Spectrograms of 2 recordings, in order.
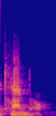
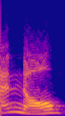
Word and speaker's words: Kindle: Get a Kindle. Today's a special attack of the show. It's a Kindle, not a Kendall.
